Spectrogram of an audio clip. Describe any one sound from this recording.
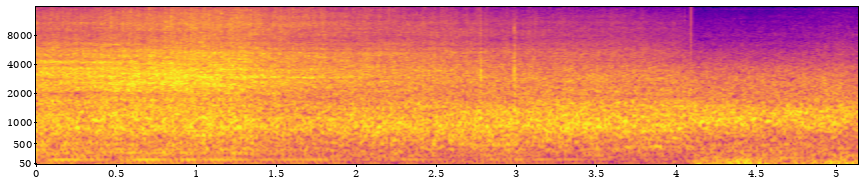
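A motorcycle engine rumbles as it rides past.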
